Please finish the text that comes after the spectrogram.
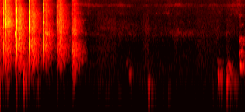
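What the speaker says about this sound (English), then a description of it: "Clap, guys, clap." Audience clapping in a short burst of about six sharp claps over roughly two seconds, fairly close, followed by near silence with a few faint stray sounds.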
